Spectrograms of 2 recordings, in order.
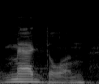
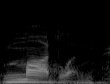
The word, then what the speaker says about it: Magdalen: It looks like you'd say it Magdalen. But they pronounce it Magdalen.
